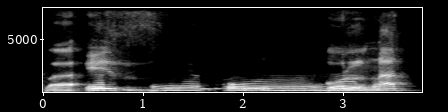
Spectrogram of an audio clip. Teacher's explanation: waiz tidak dikol-kolahkan, ya, tidak dimantulkan.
